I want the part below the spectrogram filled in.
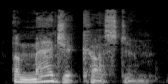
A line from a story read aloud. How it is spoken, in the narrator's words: she exclaimed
